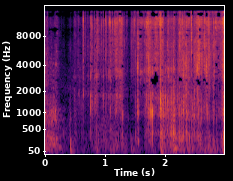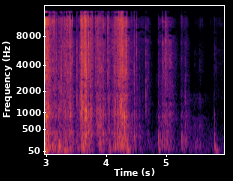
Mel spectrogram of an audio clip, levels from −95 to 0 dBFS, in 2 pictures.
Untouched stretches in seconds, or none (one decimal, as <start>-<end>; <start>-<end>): 0.0-3.9; 5.4-6.0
